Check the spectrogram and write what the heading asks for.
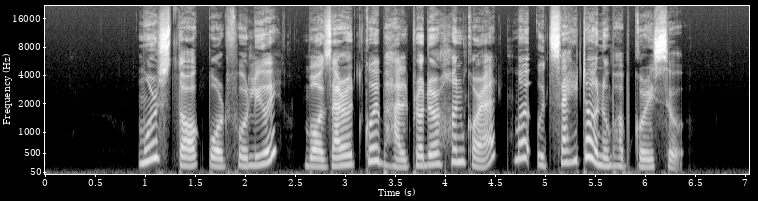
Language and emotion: Assamese, happy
